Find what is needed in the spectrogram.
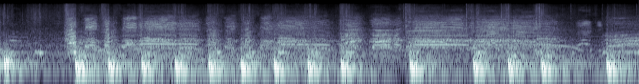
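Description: High-school baseball cheering section shouting a chant in unison over a steady drum beat, about three beats a second, starting shortly after a brief lull.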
